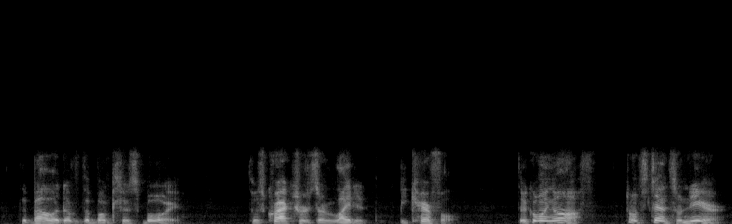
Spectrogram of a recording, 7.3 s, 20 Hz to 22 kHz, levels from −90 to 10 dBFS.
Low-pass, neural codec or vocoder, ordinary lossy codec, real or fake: 7.2 kHz; none; Opus, 32 kbps; real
